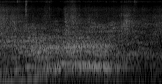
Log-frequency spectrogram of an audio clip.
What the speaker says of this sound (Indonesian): ini sapi berangus biasanya persilangan dengan sapi atau indukan dari jenis sapi lainnya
